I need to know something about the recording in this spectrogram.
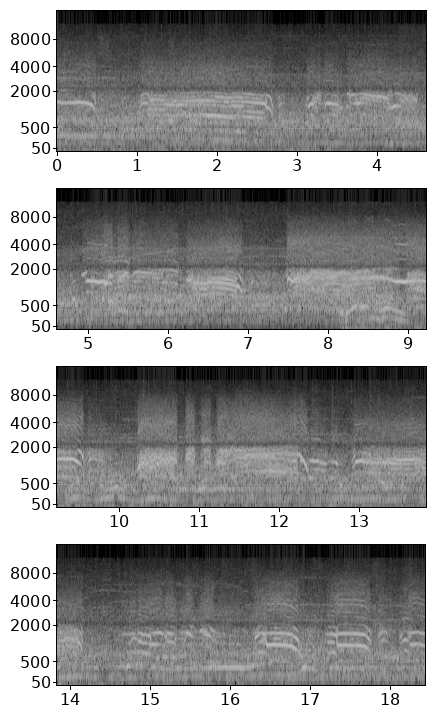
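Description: A racing driver yelling and screaming over the team radio in long, high-pitched cries of joy and exhaustion after winning the race, with a low steady engine note underneath.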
